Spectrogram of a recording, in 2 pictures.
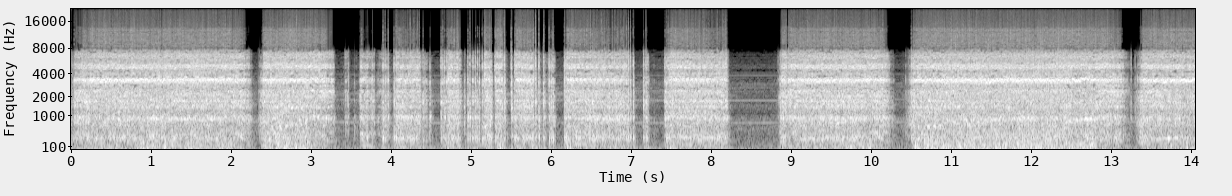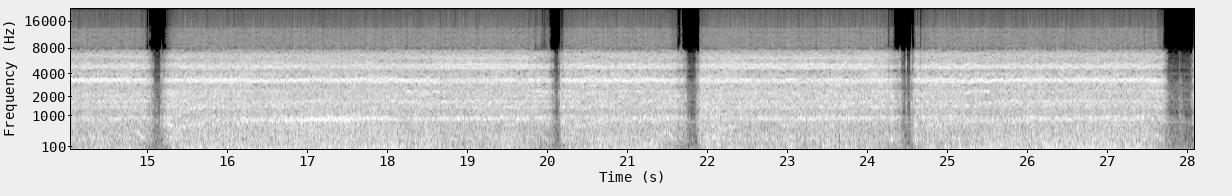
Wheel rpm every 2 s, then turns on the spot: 170, 50, 20, 30, 100, 170, 140, 140, 220, 160, 120, 170, 160, 150.
2-8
